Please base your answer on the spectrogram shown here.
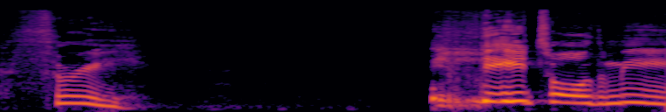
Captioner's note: silence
